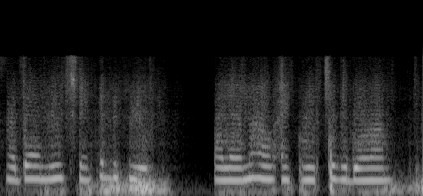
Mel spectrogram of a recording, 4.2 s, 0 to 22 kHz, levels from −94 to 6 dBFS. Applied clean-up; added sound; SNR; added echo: neural mask model RNNoise.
